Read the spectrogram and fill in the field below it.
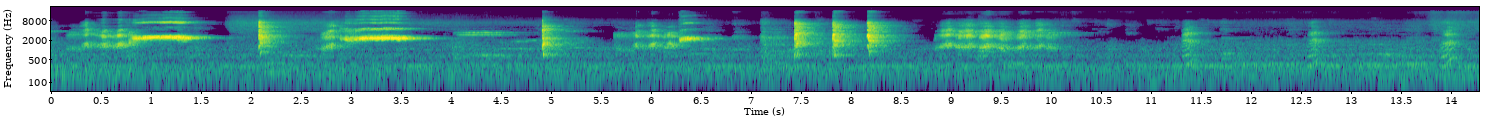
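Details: Talking parrot kept as a pet, repeating "Md wali": two strong whistled speech-like phrases open, followed by a run of short clicks and scratchy syllables, with a person's voice urging it to say the name.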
